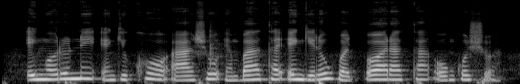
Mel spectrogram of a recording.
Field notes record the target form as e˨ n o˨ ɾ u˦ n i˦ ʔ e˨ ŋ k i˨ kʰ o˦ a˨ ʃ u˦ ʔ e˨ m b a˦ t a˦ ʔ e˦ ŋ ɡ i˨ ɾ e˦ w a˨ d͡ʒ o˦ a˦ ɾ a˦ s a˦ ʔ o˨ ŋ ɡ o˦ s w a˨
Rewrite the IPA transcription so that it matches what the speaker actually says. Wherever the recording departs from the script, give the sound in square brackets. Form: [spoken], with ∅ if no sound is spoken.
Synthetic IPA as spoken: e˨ [ŋ] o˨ ɾ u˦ n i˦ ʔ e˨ ŋ [ɡ] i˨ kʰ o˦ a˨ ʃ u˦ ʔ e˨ m b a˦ t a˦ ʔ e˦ ŋ ɡ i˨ ɾ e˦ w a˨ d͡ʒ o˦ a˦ ɾ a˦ [t] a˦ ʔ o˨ ŋ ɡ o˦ [ʃ] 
